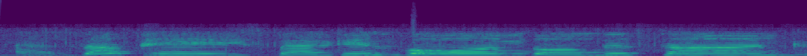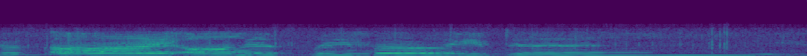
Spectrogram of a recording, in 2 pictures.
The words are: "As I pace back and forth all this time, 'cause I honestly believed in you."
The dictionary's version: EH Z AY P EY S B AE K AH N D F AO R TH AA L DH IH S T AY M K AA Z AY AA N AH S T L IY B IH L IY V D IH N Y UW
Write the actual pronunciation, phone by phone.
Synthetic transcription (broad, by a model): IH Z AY P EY B AE K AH N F AO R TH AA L DH IH S T AY M K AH Z AY AA N AH S T L IY B IH L IY V D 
